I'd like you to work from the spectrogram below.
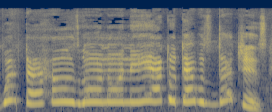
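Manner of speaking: high-pitched imitation of a startled friend; shocked Sky. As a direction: squeal it like you can't believe your eyes. Sky shocked at seeing Melody.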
